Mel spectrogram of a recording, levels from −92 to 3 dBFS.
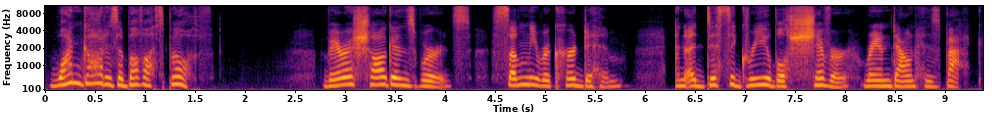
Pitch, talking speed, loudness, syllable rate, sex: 240 Hz, 120 wpm, -18 LUFS, 4.6 syllables/s, female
